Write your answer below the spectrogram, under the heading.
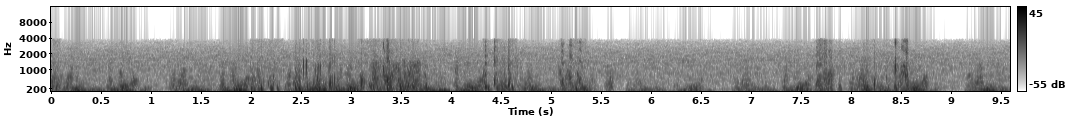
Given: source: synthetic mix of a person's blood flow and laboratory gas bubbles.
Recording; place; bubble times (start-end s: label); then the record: Doppler ultrasound of blood flow; precordium
0.00-0.11 s: bubbles
1.98-2.32 s: bubbles
2.41-2.94 s: bubbles
3.06-3.77 s: bubbles
4.30-4.67 s: bubbles
5.06-5.35 s: bubbles
7.62-7.92 s: bubbles
8.05-8.61 s: bubbles
From the record:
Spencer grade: 3 (all of the cardiac periods contain showers or single bubble signals, but not dominating or overriding the cardiac motion signals); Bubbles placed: only in the low amplitude regions of the cardiac cycle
